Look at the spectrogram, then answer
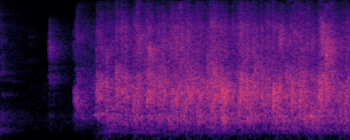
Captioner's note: applause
